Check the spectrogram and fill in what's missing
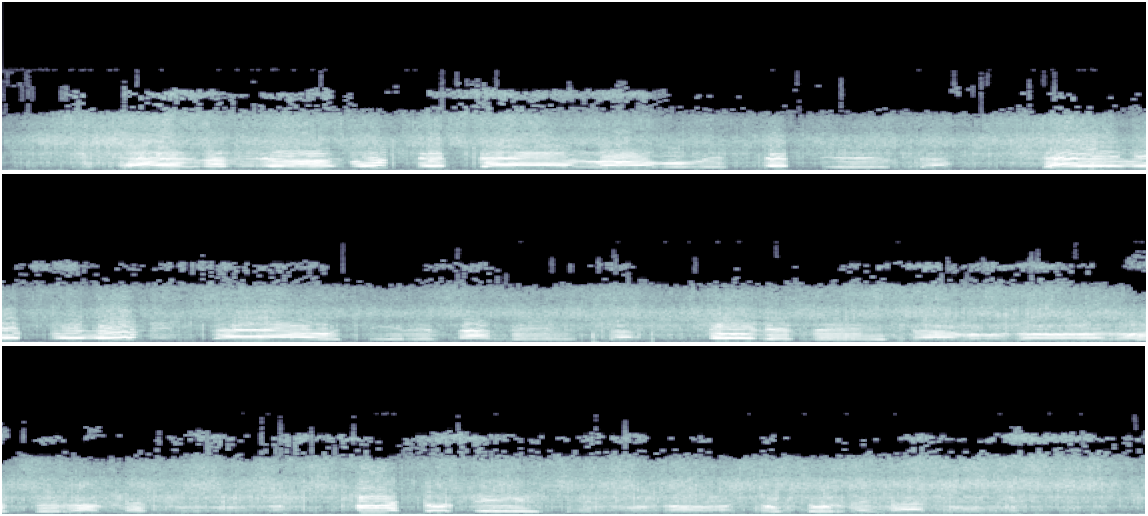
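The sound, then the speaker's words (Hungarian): A classic old phonograph recording of a folk tune in the kanásztánc (swineherd's dance) rhythm style: a solo voice sings a wavering, ornamented melody, thin and muffled, beneath a constant layer of loud hiss and crackling surface noise. “Elsőként egy klasszikus fonográf felvételt hallunk.”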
